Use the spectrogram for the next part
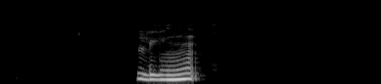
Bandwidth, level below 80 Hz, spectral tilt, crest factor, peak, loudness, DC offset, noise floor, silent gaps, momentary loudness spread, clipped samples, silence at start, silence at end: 5 kHz; -72 dBFS; -9 dB/octave; 16 dB; -10 dBFS; -21 LUFS; under 0.1%; under -90 dBFS; none; 17 LU; under 0.1%; 1.35 s; 1.85 s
